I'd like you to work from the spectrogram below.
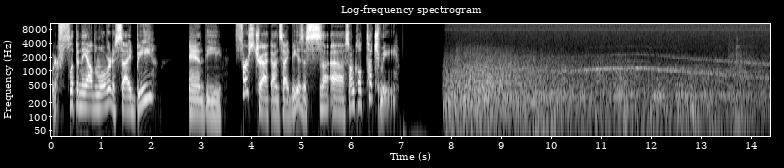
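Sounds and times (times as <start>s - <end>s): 
speech: 0.0s - 2.2s, 2.8s - 7.0s
rain hissing steadily on a stormy city night: 7.9s - 14.3s
faint police sirens wailing through the downpour: 9.0s - 14.3s.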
